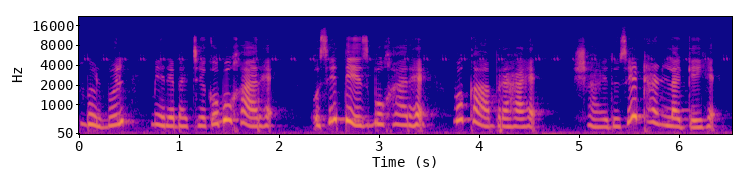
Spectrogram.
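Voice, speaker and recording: A woman voicing a worried, gentle and motherly sparrow in a cartoon. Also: high-pitched, animated, measured pace.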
